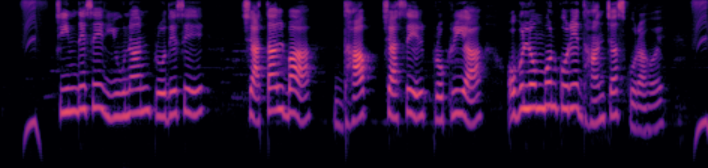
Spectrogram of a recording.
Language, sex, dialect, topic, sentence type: Bengali, female, Standard Colloquial, agriculture, statement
